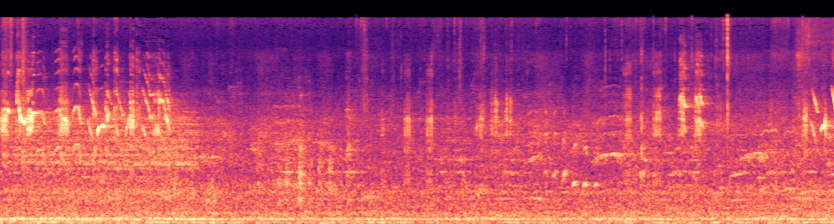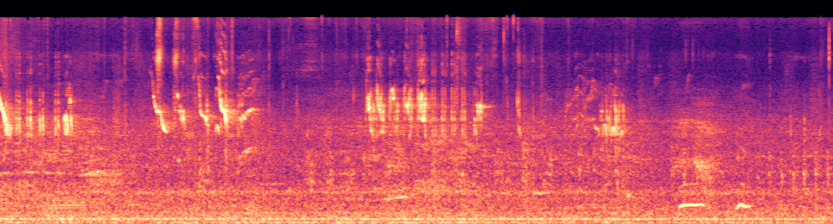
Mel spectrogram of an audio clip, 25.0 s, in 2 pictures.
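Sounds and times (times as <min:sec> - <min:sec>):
faint low hum: 0:00.0 - 0:25.0
birds chirping and squawking: 0:12.0 - 0:13.7, 0:18.0 - 0:19.9.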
